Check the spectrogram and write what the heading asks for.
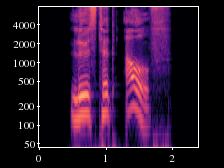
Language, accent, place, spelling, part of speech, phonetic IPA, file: German, Germany, Berlin, löstet auf, verb, [ˌløːstət ˈaʊ̯f], De-löstet auf.ogg
- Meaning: inflection of auflösen: 1. second-person plural preterite 2. second-person plural subjunctive II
